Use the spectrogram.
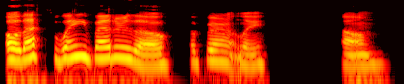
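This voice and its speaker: A woman streamer chatting on a call, soft-spoken and laughing often. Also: mid-range voice, animated, moderate pace, no echo, muffled recording. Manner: giggly, laughs often, speaks softly. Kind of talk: casual livestream chat on a call.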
